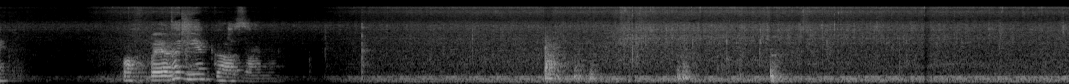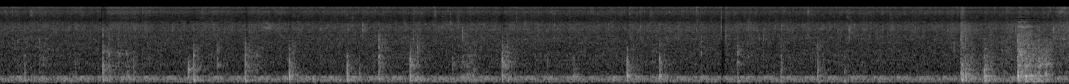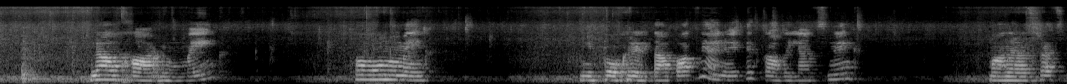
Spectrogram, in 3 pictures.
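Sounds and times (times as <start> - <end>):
vegetables sizzling in a frying pan: 0.0 - 32.0
utensils tapping against pan: 6.7 - 7.0, 11.7 - 19.2.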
